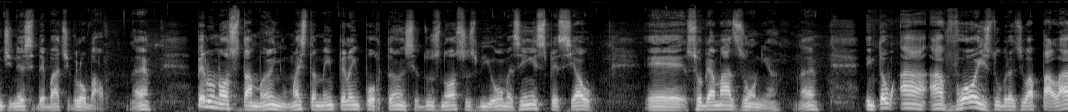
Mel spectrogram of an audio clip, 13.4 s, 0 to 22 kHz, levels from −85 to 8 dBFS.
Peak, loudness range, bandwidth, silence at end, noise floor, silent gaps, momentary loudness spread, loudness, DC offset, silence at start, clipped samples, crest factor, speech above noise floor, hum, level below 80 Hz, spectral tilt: 0 dBFS; 2 LU; 16 kHz; 0 s; -48 dBFS; none; 9 LU; -16 LUFS; under 0.1%; 0 s; under 0.1%; 16 dB; 33 dB; none; -56 dBFS; -5.5 dB/octave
